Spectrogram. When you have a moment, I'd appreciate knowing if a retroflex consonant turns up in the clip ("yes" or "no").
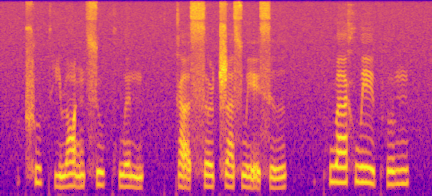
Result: yes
